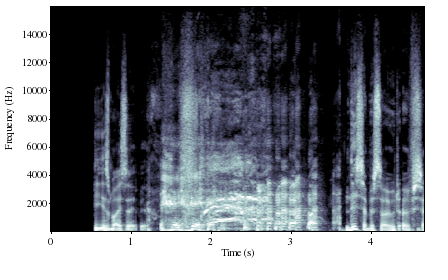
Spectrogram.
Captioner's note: all laughing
